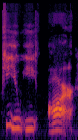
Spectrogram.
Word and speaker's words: Pu'er: And there's also pu'er teas, which are a specialty tea from China.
